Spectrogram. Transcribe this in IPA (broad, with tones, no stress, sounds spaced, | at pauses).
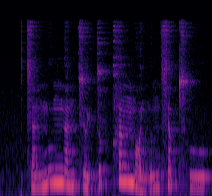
t͡s ɐ˨˧ n m uː˥ ŋ n̪ ɐ˧ n t͡s ɵ˨˩ ɥ t̪ ʊ˥ k̚ pʰ ɐ˥ ŋ m ɔː˨˩ j n̪ ʊ˧ ŋ s ɐ˥ p̚ t͡sʰ uː˨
